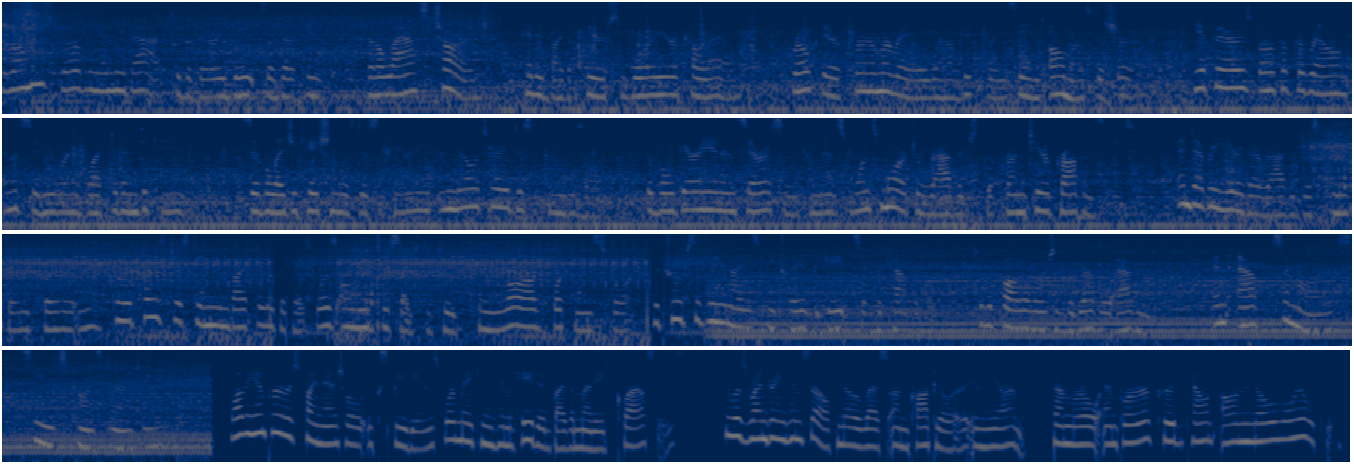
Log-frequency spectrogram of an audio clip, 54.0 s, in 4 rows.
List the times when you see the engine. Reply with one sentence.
You can hear the engine from 0.0 to 42.6 s.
